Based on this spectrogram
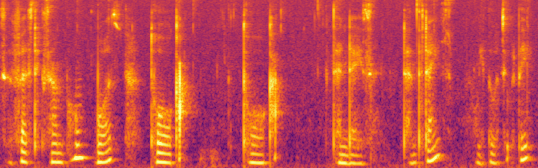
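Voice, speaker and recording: A woman whispering softly in ASMR style, slowly repeating words and thinking aloud as she guesses. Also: low voice, animated, slight background noise, poor audio. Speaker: ASMR creator.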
